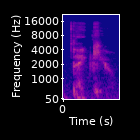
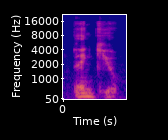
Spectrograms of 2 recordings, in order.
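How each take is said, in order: First: A breathless whispered thank you. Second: A quiet, fading thank you; soft thanks. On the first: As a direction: whisper the thanks right at the mic. Thanking the viewers, fading out. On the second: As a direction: let the thanks drop away softly. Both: Real, not acted.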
